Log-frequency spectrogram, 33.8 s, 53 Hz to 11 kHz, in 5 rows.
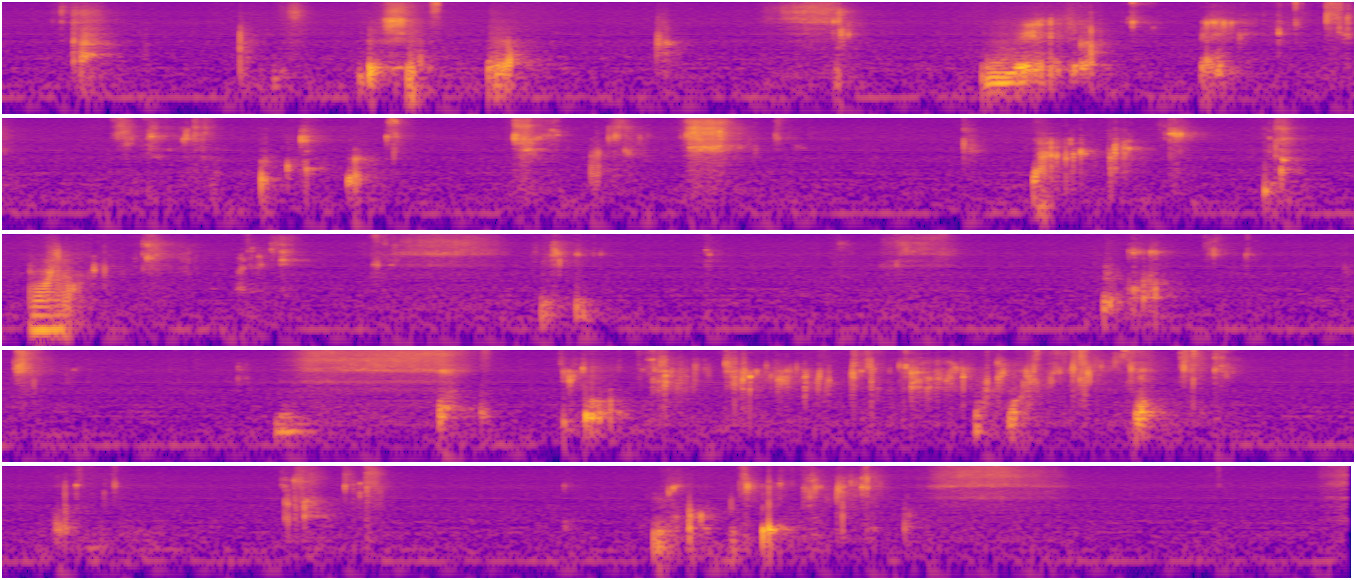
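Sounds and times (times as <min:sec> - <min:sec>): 
wet sticky bubbly farts: 0:00.4 - 0:00.7, 0:01.4 - 0:03.4, 0:04.2 - 0:06.8, 0:07.4 - 0:08.8, 0:11.9 - 0:15.0, 0:16.2 - 0:16.6, 0:19.1 - 0:19.8, 0:22.5 - 0:26.5, 0:28.5 - 0:29.0, 0:30.3 - 0:31.6.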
